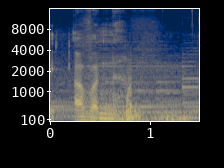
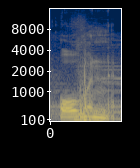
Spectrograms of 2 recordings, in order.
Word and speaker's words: oven: हमारा अगला लफ्ज़ है अवन। अवन जैसा कि हम जानते हैं पकाने के लिए इस्तेमाल होता है और इसको ओवन नहीं पढ़ना चाहिए, ये है अवन। Oven word is pronounced with an a sound, and it is not oven, it is oven.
